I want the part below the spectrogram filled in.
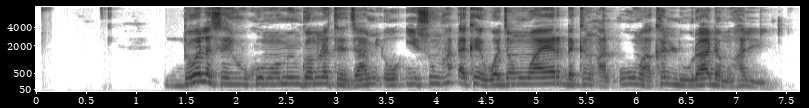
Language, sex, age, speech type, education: Hausa, male, 15-29, read, secondary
